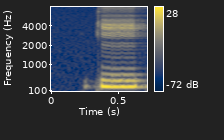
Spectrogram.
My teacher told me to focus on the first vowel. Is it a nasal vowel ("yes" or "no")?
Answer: yes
